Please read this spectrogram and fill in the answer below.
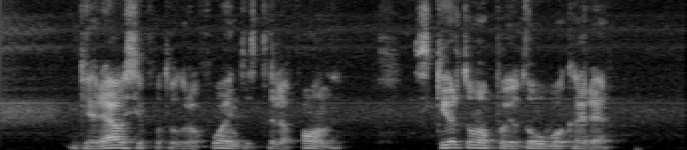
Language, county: Lithuanian, Vilnius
